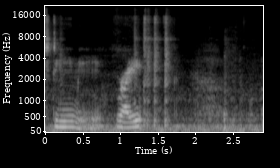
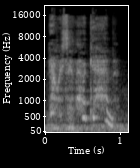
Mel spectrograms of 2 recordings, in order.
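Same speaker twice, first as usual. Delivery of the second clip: quicker, higher hissed whisper; furious whisper; 13 semitones higher, 7 dB quieter, faster than usual. Retold or imitated. Alec repeats his warning to Clary, sharper furious whisper. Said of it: "like, really mad and grabs her".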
